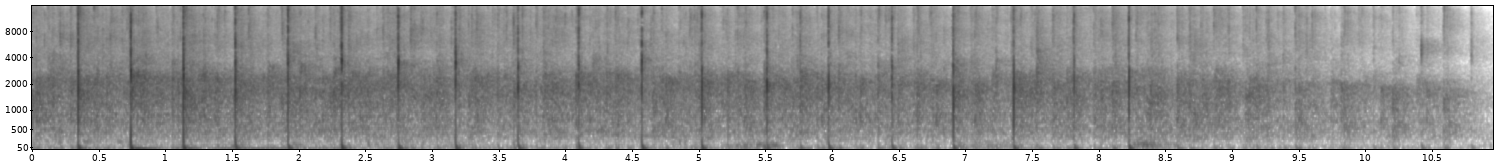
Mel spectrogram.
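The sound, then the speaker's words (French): A crowd applauds a person for their faith after a testimony, clapping steadily for several seconds, a dense wash of clapping with a few sharp, louder individual claps standing out, tapering slightly toward the end. “Et je vous profite, je ne sais pas si on le fait vraiment, si c'est l'occasion, mais de l'applaudir pour sa foi.”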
